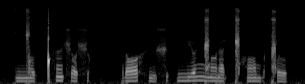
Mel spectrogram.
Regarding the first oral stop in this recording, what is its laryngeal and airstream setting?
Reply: click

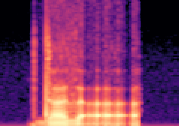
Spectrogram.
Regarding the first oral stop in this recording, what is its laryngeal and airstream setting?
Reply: plain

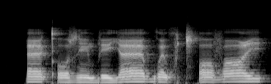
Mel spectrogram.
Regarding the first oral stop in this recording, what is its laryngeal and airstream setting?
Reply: ejective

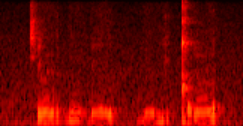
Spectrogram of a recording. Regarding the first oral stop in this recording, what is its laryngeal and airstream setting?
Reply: aspirated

